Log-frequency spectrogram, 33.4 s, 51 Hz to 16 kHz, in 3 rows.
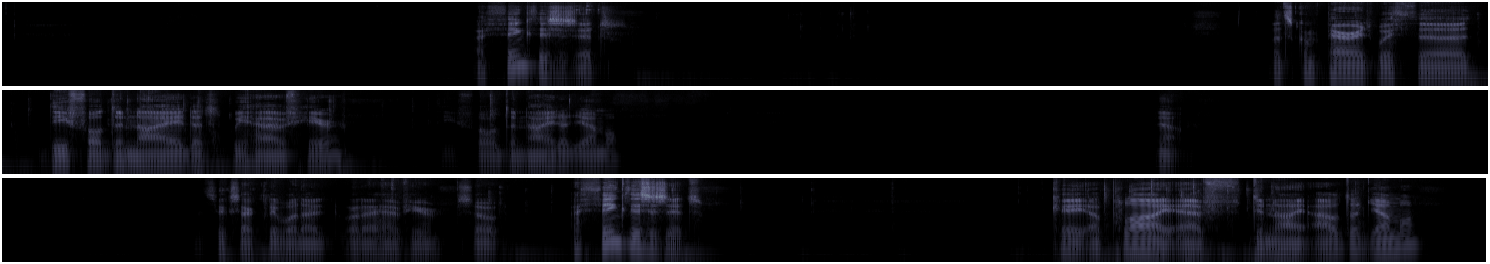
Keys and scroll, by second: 3.2 typing, 4.6-6.7 typing, 9.8 super+3, 10.9-14.5 typing, 14.7 Return, 23.1 super+1, 25.8-32.4 typing, 32.4 Return.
